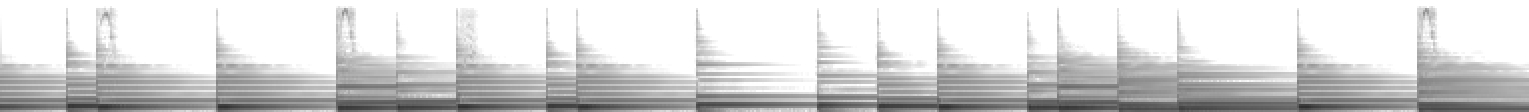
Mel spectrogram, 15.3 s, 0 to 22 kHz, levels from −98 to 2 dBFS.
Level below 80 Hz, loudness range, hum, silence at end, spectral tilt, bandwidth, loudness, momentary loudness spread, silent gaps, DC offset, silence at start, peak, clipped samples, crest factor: -66 dBFS; 3 LU; none; 0 s; -11 dB/octave; 15.5 kHz; -29 LUFS; 16 LU; none; under 0.1%; 0 s; -14 dBFS; under 0.1%; 14 dB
